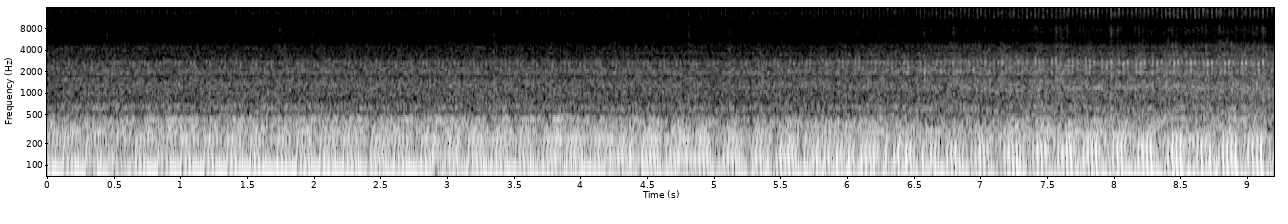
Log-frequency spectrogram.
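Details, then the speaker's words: Dodge Caliber SRT4 rescued after sitting outside for a long time, fresh oil and filter, head gasket seemingly fine: steady idle with an uneven internal mechanical clatter; cause unknown, possible rod knock suspected, engine must come out to diagnose. "Seems like there's no cracks in the sleeves because there's no exhaust leaking into the coolant anywhere. But something's making noise in the engine, so it's kind of hard to tell."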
